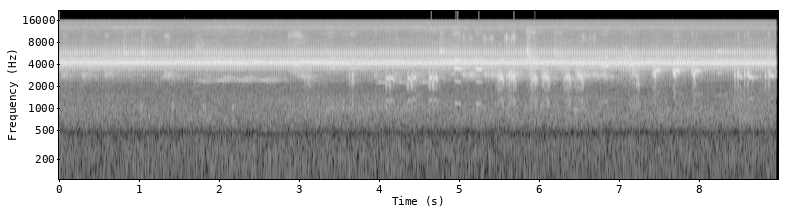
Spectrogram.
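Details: Long, monotonous insect-like reel of a Savi's warbler at Tancat de l'Illa in l'Albufera, sustained without a break, accompanied by scattered faint ticking calls of other birds in the second half.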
